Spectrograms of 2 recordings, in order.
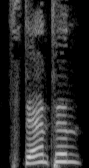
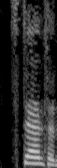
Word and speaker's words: Staunton: Stanton, not, but it's Staunton is how it's spelled.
